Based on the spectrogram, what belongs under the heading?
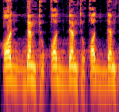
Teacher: القاف مفخمة، قاء قدمت قدمت قدمت والدال مرققة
